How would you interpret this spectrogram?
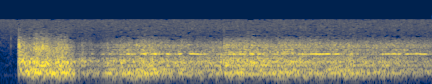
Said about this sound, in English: I'm ready to fire. Hold it. Okay, all set to fire. Clear? Clear. Starting right jet.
